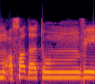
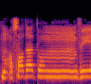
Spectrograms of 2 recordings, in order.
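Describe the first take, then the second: No difference in how they are said.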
